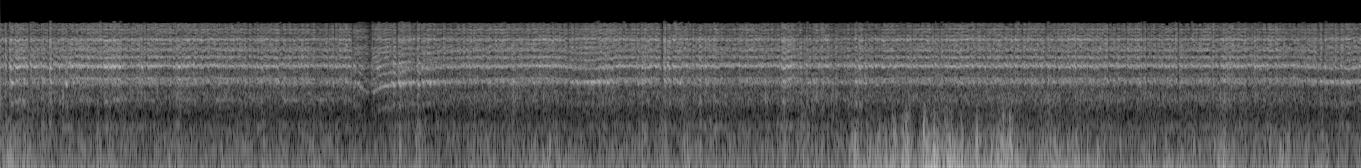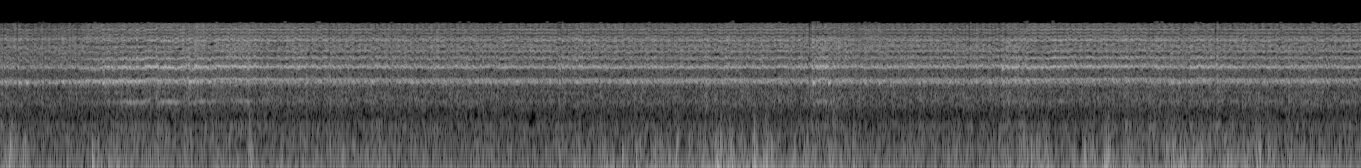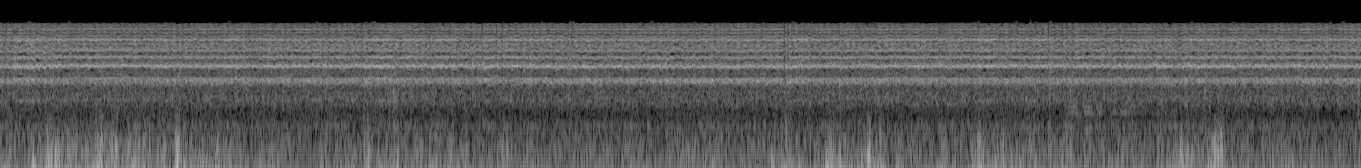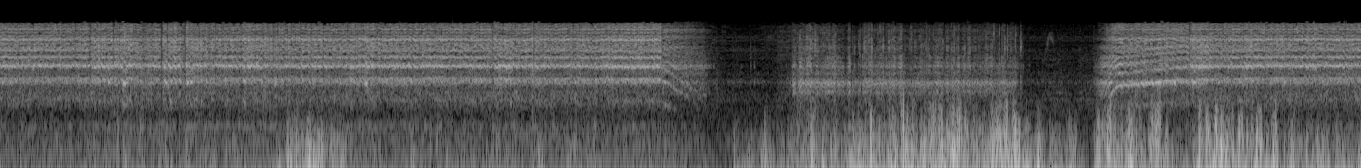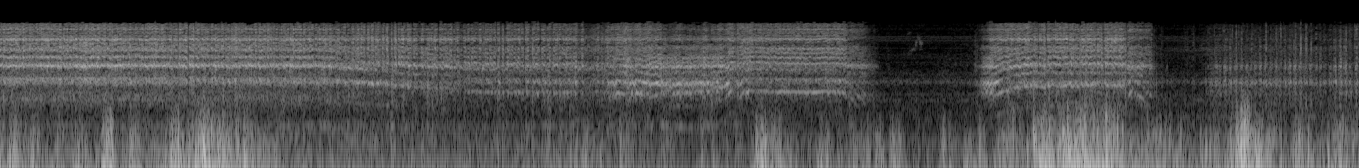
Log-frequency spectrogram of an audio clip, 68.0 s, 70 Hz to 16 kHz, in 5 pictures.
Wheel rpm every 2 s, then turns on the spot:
170, 160, 160, 170, 170, 170, 160, 150, 160, 160, 160, 160, 160, 160, 170, 170, 160, 160, 160, 170, 160, 160, 160, 130, 20, 30, 140, 170, 170, 130, 100, 60, 90, 40.
48-50 66-68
